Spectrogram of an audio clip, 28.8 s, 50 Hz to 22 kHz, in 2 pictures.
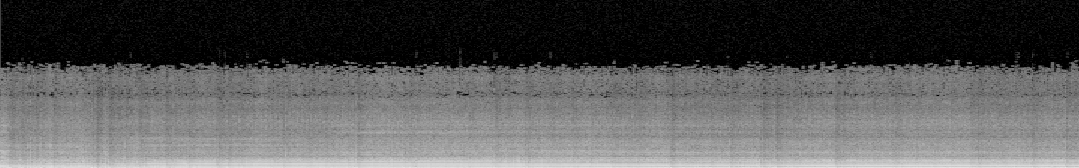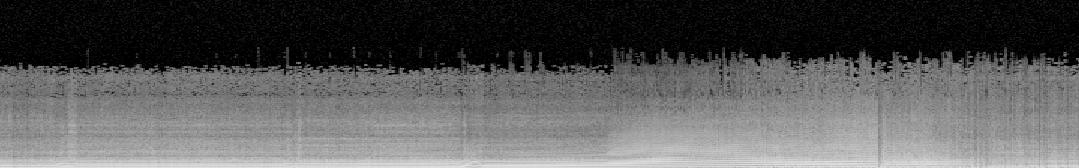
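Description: Honda CBR1000RR Fireblade inline-four engine, heard onboard over wind rush. It cruises on a steady note for a while, gives three brief blips, then pulls hard with a rising note from about two-thirds in. A quick upshift about 26 s in briefly breaks the rise before the note eases off near the end.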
